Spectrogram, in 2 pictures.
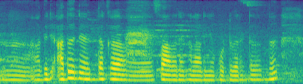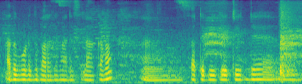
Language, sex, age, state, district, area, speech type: Malayalam, female, 30-45, Kerala, Alappuzha, rural, spontaneous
